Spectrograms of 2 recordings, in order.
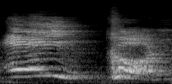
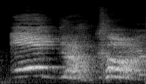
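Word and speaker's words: acorn: wondered if you realized the pronunciation was a corn not egg corn I've got to keep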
